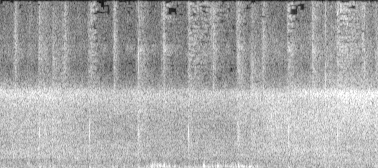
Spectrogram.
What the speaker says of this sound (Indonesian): Hujan, berangin, dingin.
